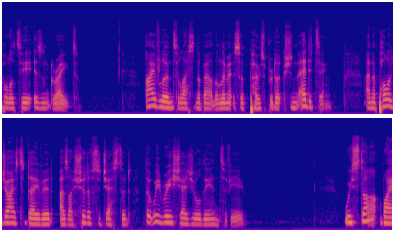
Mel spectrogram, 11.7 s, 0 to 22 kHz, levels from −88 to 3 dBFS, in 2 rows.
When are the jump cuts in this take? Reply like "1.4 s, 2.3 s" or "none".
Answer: none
